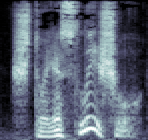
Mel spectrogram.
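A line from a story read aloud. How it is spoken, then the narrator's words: Terrified exclamation. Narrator (Russian): воскликнул Домержи, затрепетав от ужаса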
